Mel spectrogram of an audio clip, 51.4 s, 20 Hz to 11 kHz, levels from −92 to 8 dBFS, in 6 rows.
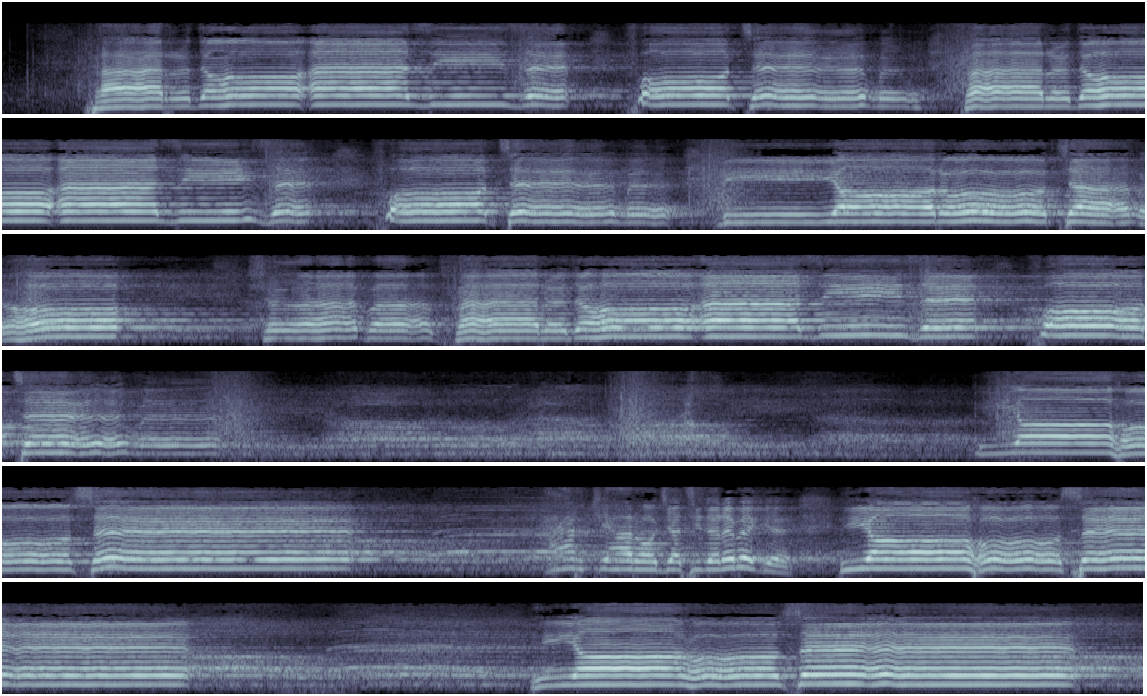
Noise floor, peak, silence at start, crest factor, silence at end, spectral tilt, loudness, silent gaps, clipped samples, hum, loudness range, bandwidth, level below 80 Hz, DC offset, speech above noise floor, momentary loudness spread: -59 dBFS; -2 dBFS; 0.65 s; 16 dB; 0 s; -5 dB/octave; -19 LUFS; none; under 0.1%; none; 11 LU; 6.4 kHz; -66 dBFS; under 0.1%; 41 dB; 20 LU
